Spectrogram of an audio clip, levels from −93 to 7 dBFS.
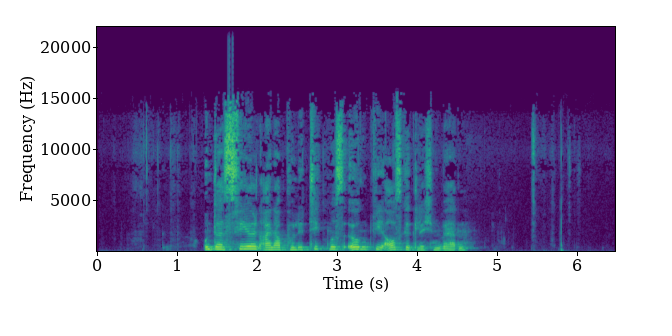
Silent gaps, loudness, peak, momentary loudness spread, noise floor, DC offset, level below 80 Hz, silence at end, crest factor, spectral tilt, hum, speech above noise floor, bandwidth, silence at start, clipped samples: none; -16 LUFS; 0 dBFS; 20 LU; -63 dBFS; under 0.1%; -58 dBFS; 1 s; 20 dB; -3.5 dB/octave; none; 47 dB; 16 kHz; 1.35 s; under 0.1%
